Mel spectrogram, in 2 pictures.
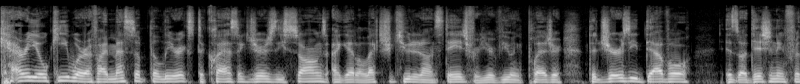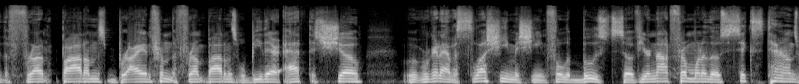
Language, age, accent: English, 20-39, American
